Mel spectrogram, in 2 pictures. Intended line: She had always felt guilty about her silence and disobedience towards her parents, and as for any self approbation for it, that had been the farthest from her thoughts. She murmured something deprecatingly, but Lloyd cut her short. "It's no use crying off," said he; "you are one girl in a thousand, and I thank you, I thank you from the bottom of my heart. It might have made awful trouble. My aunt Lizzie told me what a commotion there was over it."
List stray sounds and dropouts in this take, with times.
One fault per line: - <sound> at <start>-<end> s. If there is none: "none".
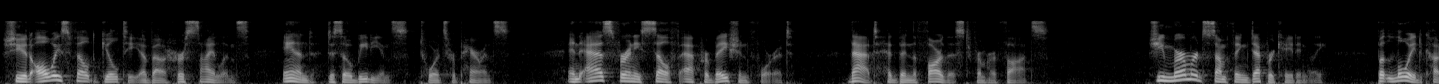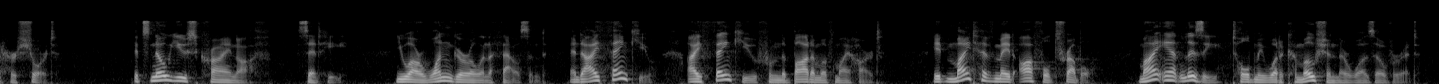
none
